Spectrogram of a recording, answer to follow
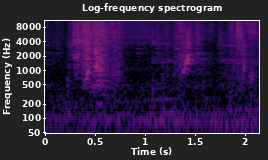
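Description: Quiet indoor room tone with a steady low hum. Two faint soft noises come about half a second and a second and a half in.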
